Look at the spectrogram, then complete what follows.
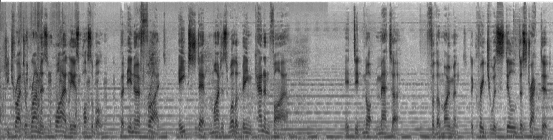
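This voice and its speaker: A man reading a suspenseful story as a narrator, in a measured, dramatic scripted style. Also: mid-range voice. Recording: loud music under the narration.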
